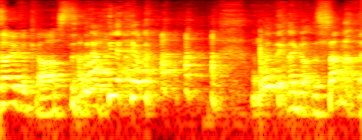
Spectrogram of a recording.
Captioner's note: laughing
